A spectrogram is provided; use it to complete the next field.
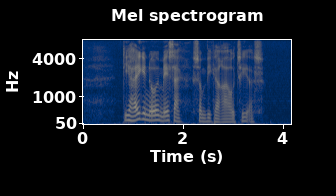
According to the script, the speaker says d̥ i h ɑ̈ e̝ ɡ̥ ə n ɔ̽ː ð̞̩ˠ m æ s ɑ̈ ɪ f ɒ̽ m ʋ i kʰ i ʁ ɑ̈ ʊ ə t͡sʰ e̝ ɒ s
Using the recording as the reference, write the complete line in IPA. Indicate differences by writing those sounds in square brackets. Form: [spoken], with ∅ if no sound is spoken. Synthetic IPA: d̥ i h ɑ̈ e̝ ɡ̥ ə n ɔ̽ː ð̞̩ˠ m [e] s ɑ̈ ɪ [s] ɒ̽ m ʋ i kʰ [æ] ʁ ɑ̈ ʊ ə t͡sʰ e̝ ɒ s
